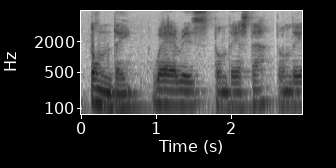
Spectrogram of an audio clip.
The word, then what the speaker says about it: donde: And also the E has a bit of an A sound, so donde, where is, donde está, donde están, where are.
